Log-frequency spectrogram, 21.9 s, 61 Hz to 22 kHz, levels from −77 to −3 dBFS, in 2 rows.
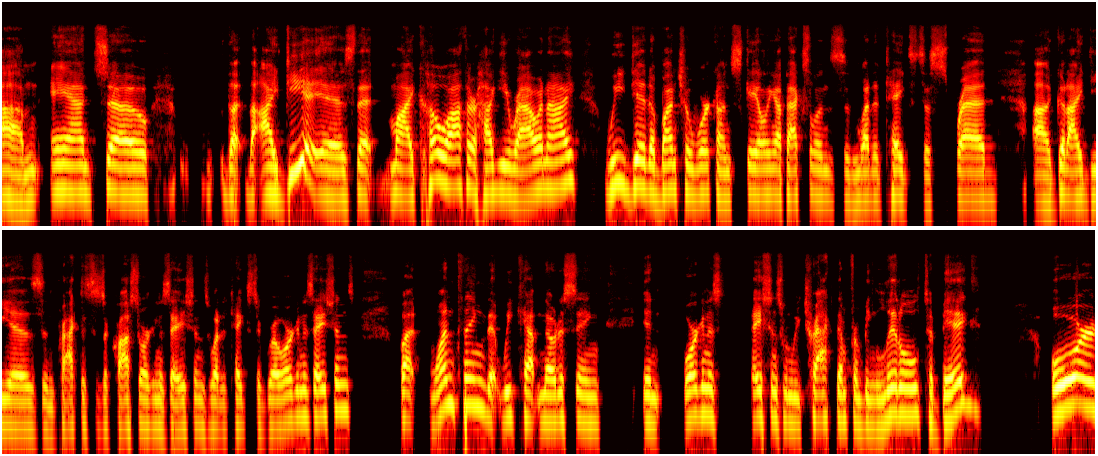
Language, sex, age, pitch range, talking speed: English, male, 50-69, 145-195 Hz, 170 wpm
